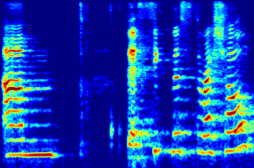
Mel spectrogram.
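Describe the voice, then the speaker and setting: The speaker is a woman with an Australian accent. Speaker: parent advocate. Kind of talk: webinar presentation. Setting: live webinar. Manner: loud; animated.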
